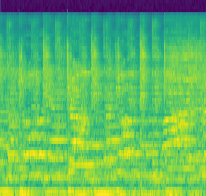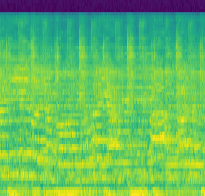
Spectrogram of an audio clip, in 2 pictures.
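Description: A small group of young girls singing a song together into microphones, over musical accompaniment with a steady low beat.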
